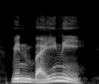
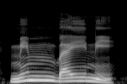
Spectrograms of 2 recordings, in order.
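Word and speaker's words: مِنْ بَيْنِ: Frasa ini aslinya min baini, tapi karena nun sukun ketemu sama huruf ba, kita membacanya jadi mim baini. Bunyi n-nya berubah jadi m.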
